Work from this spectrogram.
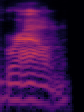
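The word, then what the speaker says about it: Braun: no no no like his last name is spelled Brawn but they say it's pronounced Brown I I don't know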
